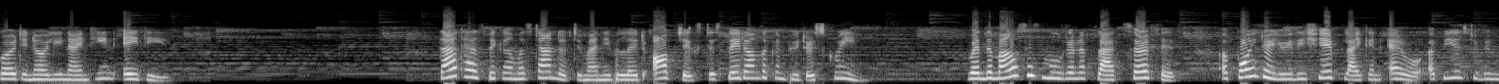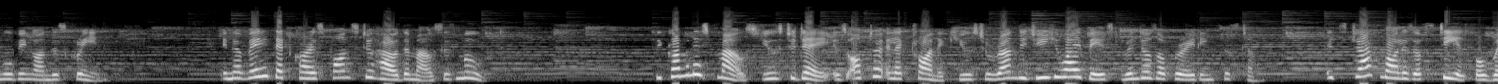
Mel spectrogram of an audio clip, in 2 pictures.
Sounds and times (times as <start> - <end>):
Speech: 0.0 - 1.7, 4.4 - 8.7, 9.7 - 16.1, 17.2 - 19.9, 21.6 - 27.6, 28.3 - 29.9
Music: 0.0 - 29.9.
